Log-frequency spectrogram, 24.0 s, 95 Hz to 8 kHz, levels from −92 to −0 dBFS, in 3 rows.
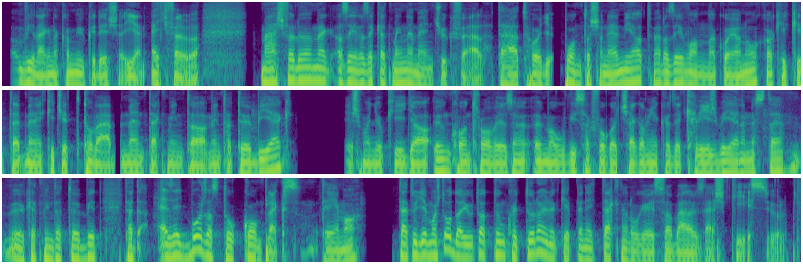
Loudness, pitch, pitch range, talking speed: -21 LUFS, 95 Hz, 85-110 Hz, 170 wpm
